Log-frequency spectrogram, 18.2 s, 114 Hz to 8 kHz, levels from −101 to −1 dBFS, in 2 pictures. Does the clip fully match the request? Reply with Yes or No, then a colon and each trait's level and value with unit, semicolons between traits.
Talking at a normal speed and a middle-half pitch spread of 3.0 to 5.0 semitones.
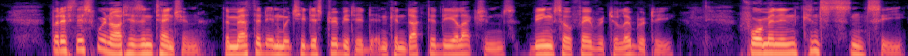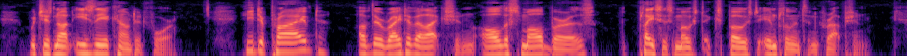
Yes: average, 165 wpm; average, 4.4 semitones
